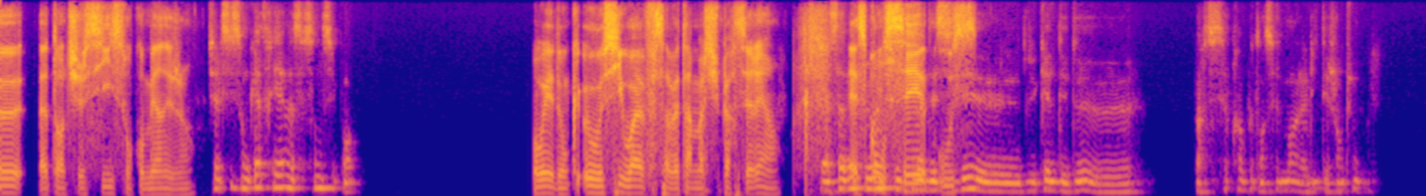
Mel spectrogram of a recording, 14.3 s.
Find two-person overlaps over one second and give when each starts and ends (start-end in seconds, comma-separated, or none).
8.4-9.8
